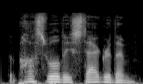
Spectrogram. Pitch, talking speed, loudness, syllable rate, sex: 110 Hz, 165 wpm, -17 LUFS, 8.1 syllables/s, male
